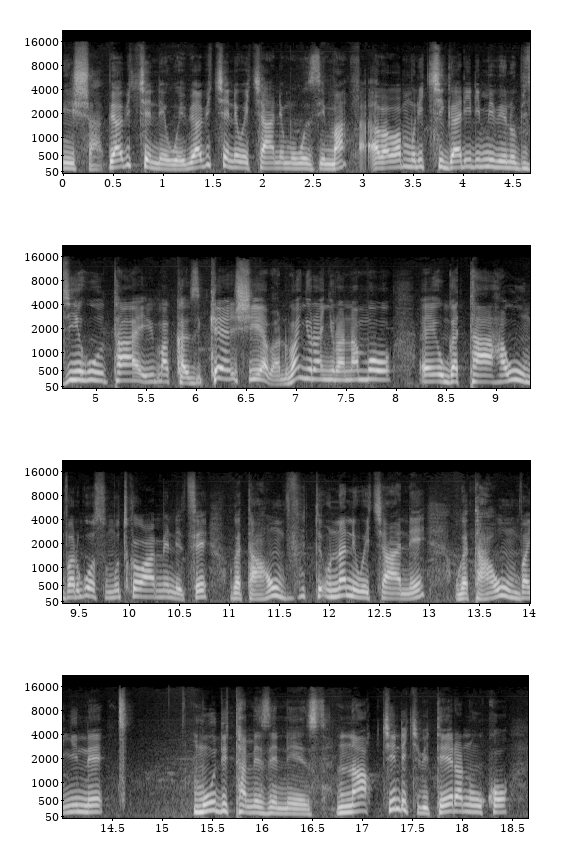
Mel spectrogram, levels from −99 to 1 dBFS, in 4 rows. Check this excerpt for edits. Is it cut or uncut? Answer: cut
